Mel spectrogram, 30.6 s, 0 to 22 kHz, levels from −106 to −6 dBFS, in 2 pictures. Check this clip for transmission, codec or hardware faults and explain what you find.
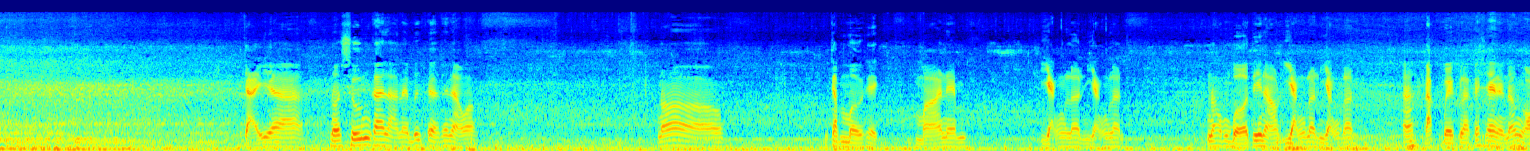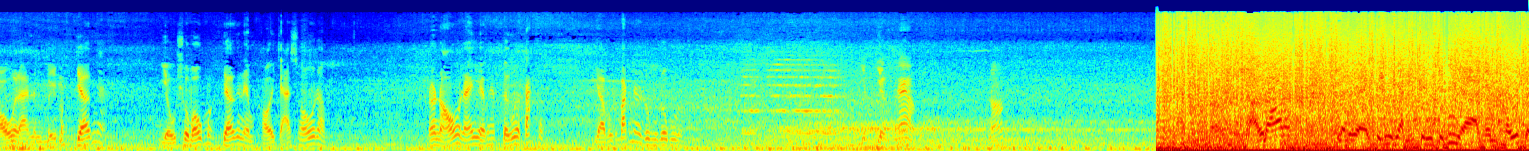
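One fault is present, an integer read as float, from 26.87 s to the end at 30.6 s. The 32-bit integer samples are interpreted as 32-bit floats, so values land near zero or far past full scale, producing a harsh, extremely loud buzzing square wave that drops to silence in very quiet passages. The waveform slams between zero and the clipping rails, and the spectrogram fills with broadband vertical energy.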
